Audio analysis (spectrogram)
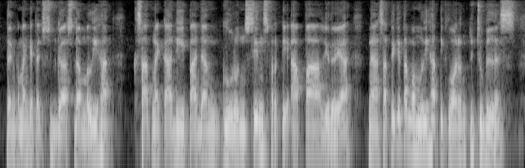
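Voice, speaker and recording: A man's voice: mid-range voice, fairly bright tone. A man preaching a devotional to online listeners as a pastor, emphatically repeating key phrases and checking in with his audience. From Indonesia.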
